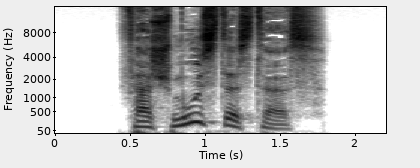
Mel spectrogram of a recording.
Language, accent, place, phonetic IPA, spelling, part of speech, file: German, Germany, Berlin, [fɛɐ̯ˈʃmuːstəstəs], verschmustestes, adjective, De-verschmustestes.ogg
- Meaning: strong/mixed nominative/accusative neuter singular superlative degree of verschmust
